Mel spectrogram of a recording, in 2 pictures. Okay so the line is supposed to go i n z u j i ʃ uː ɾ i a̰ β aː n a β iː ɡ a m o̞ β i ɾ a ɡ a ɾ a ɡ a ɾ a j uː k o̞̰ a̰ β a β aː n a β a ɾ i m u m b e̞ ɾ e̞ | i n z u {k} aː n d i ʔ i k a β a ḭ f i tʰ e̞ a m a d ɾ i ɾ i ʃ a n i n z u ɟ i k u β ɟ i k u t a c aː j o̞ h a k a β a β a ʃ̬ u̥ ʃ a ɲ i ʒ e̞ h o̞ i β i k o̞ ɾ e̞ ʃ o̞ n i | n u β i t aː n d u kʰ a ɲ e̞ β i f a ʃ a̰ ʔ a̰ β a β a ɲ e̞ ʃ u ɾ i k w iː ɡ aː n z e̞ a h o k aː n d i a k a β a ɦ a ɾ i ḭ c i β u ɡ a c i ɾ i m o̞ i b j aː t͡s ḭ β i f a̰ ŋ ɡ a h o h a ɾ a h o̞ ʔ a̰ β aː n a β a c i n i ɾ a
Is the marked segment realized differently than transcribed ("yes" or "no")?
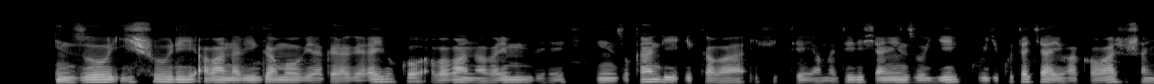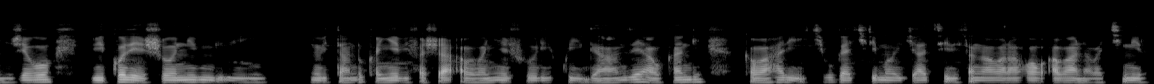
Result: no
